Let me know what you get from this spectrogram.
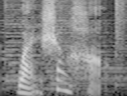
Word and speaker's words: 晚上好: はい、こんばんはは晚上好、晚上好。 – 今度は、晩という字ですね、夜という意味の晩、それに上に好きと書いて晚上好、これがこんばんはですね。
